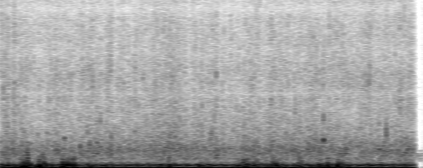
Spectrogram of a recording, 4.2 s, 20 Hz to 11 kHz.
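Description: Boat's DAF 475 diesel engine running steadily, with water churning in the wake and wind on the microphone. The engine is running rich, leaving unburnt diesel on the water.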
